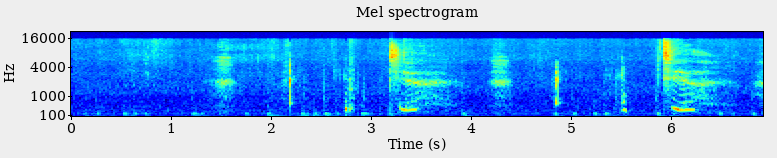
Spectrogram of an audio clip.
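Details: Person who thinks they are getting sick, sneezes more rapid than normal, labeled allergic sneezes: several soft, abrupt sneezes with sniffing between, in a quiet small room.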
